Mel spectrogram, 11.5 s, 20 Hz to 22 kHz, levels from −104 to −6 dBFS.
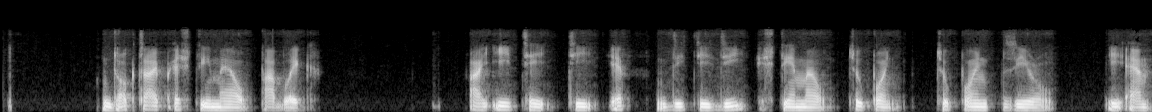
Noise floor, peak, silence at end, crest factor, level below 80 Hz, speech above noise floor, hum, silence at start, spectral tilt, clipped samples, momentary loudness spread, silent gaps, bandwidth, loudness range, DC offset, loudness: -83 dBFS; 0 dBFS; 0 s; 18 dB; -54 dBFS; 67 dB; none; 1.05 s; -7 dB/octave; under 0.1%; 7 LU; none; 6.8 kHz; 3 LU; under 0.1%; -18 LUFS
